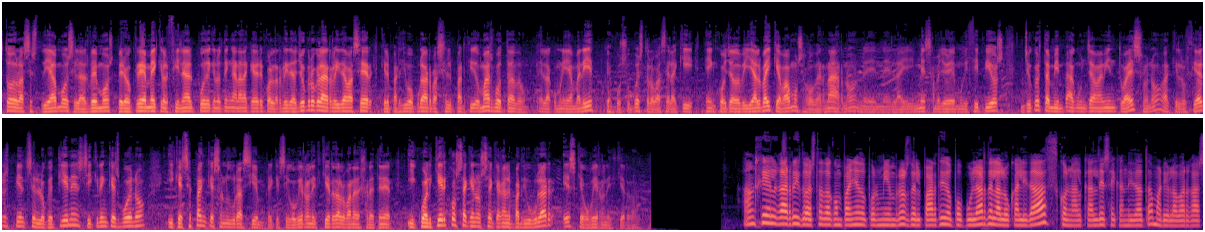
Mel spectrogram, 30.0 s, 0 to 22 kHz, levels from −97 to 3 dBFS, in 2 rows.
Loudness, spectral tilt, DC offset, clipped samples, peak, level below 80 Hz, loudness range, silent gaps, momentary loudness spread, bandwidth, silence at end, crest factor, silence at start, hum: -25 LUFS; -6 dB/octave; under 0.1%; under 0.1%; -6 dBFS; -52 dBFS; 5 LU; 23.46-23.98 s; 10 LU; 12.5 kHz; 0 s; 20 dB; 0 s; none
